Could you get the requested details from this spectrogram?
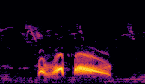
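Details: Single lure phrase from a caged spotted dove used as a decoy, 'gáy gù' style: a wavering double note followed by a long, smooth, gently falling hollow coo, with silence around it.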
